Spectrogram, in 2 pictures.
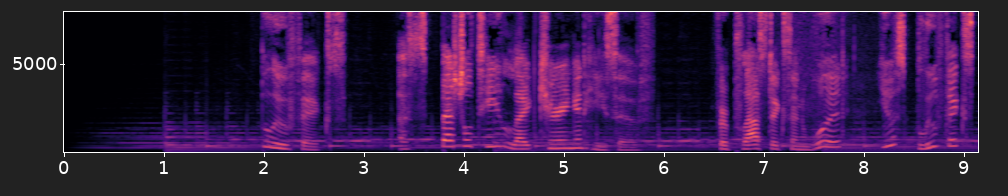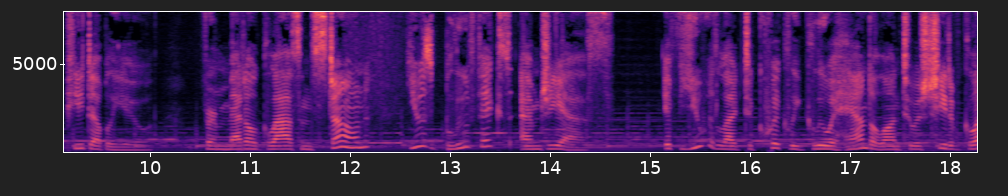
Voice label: ENGLISCH USA FEMALE Imagefilm Klebstoff; BluFIXX

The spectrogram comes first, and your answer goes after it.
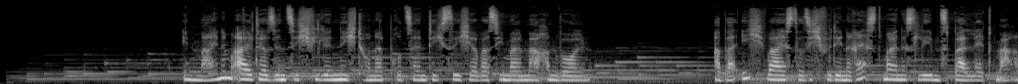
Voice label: Reportage; Teenager

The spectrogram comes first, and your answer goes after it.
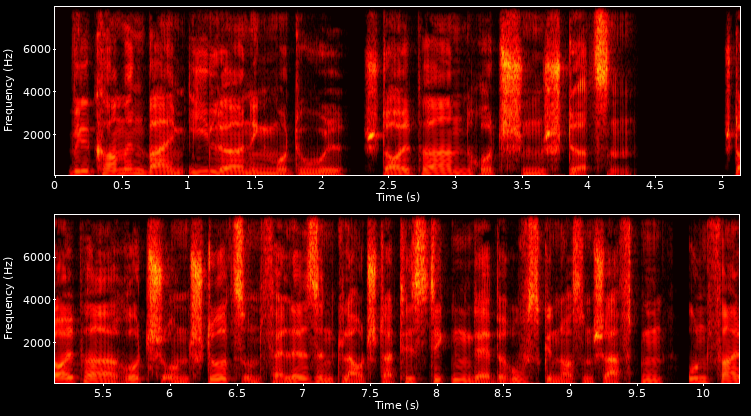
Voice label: eLearning

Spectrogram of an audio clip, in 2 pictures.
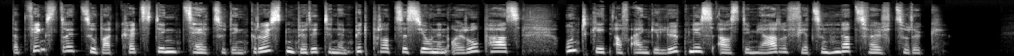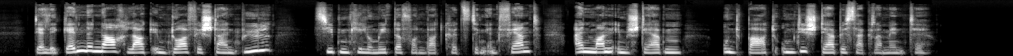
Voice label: Dokumentation bayerisch

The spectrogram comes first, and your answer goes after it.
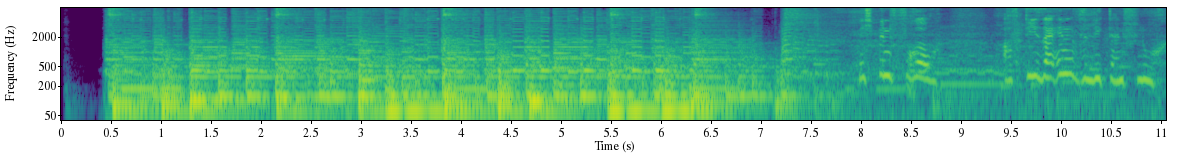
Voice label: Auszug Hoerspiel; Nathan Fox

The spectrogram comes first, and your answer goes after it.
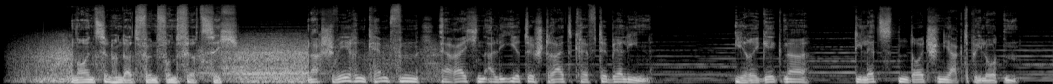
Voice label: Doku; Hitlers letzte Flieger

